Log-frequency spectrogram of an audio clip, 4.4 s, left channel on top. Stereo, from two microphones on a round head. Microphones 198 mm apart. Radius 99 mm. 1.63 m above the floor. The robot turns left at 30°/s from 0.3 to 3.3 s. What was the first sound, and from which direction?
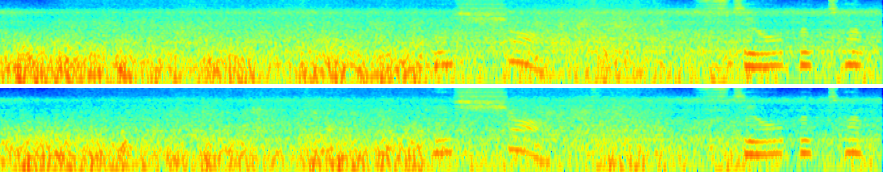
A woman speaking, 160° right.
